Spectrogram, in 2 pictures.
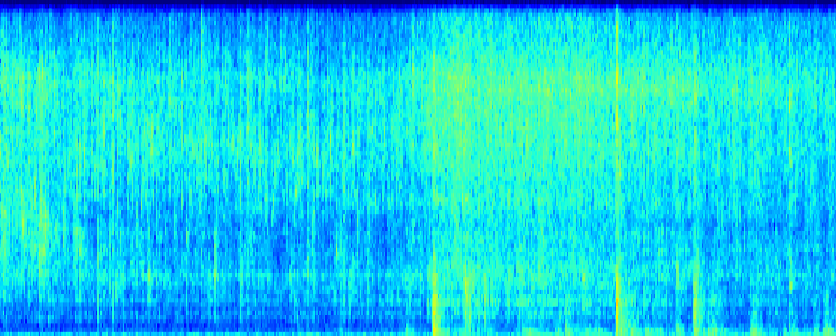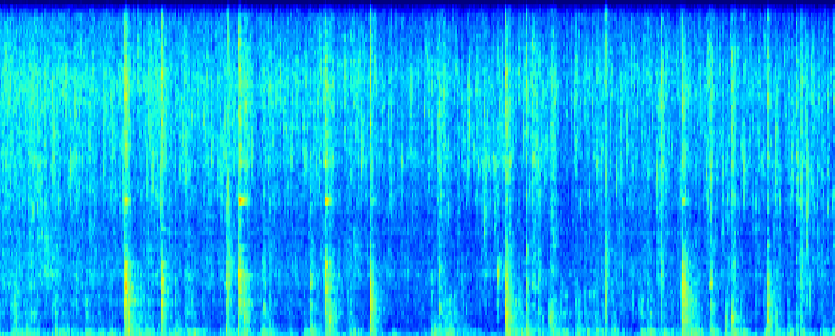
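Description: Sliced onions, green chilli and curry leaves sizzling in hot oil in a metal kadai, with a steady hiss, while a spatula stirs them. From about six seconds in, the spatula clinks and scrapes against the pan every second or so. The onions are being sautéed toward brown.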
